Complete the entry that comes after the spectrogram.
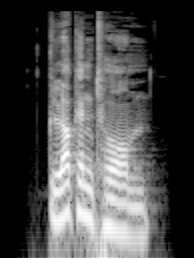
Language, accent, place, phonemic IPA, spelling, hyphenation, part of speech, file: German, Germany, Berlin, /ˈɡlɔkŋ̩tʊʁm/, Glockenturm, Glo‧cken‧turm, noun, De-Glockenturm.ogg
- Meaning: bell tower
